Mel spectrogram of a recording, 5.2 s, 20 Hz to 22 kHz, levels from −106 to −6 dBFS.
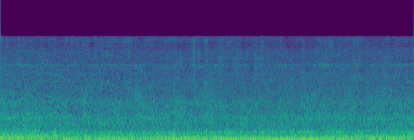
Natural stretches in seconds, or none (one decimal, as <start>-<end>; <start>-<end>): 0.0-1.7; 4.8-5.2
